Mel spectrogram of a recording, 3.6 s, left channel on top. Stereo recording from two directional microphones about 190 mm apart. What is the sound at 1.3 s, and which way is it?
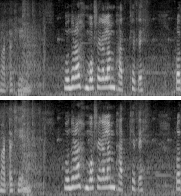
Speech, 5° right (ahead or behind).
